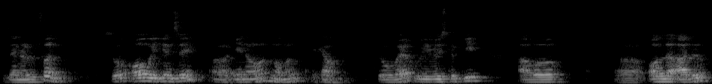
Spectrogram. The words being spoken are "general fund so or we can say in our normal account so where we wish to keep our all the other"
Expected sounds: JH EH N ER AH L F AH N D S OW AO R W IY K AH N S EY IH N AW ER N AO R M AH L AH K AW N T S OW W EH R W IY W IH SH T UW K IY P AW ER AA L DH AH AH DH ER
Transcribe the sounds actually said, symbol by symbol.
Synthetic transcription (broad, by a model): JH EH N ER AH L F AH N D S OW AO L W IY K AH N S EY IH N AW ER N AO M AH L AH K AW N T S OW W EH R W IY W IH S T UW K IY P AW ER AA L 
